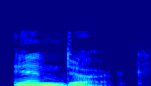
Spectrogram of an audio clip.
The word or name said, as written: endarch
